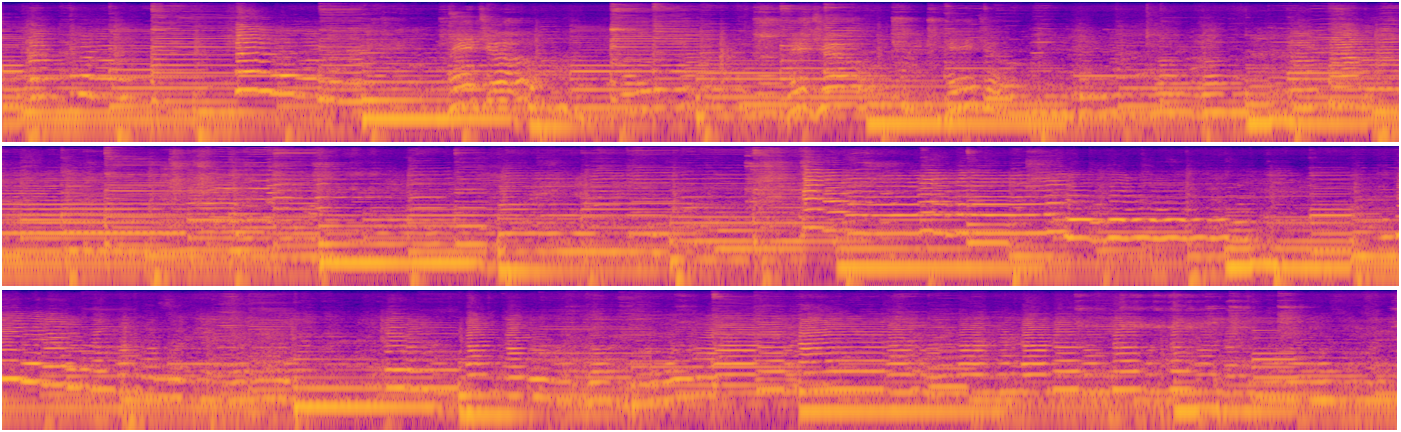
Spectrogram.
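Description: Live acoustic blues band playing an instrumental break: saxophone and harmonica playing lead lines over a repeating chord pattern on acoustic guitar.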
